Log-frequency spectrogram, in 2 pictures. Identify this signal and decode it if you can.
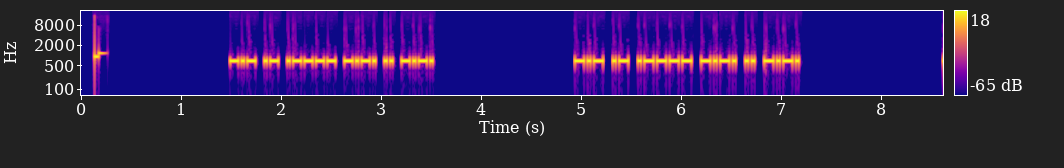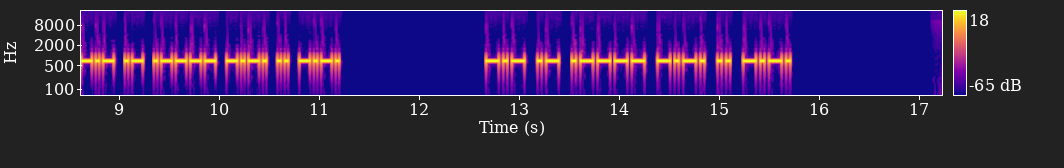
Morse code, heard as a keyed tone, about 34 wpm, 700 Hz. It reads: KA1CIC KA1CIC KA1CIC KA1CIC
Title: Speed Racing - USA 2x3 Call Signs 28wpm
